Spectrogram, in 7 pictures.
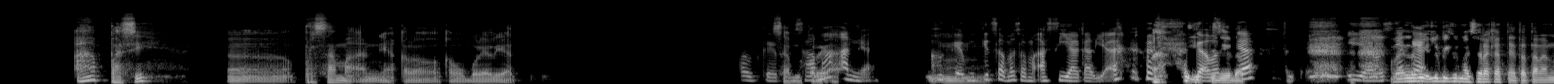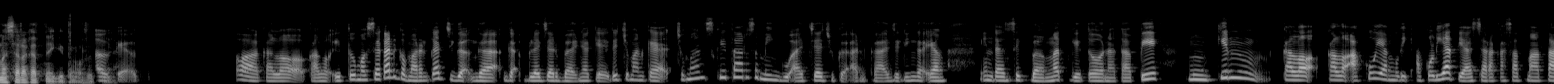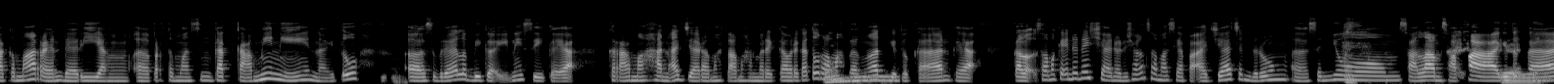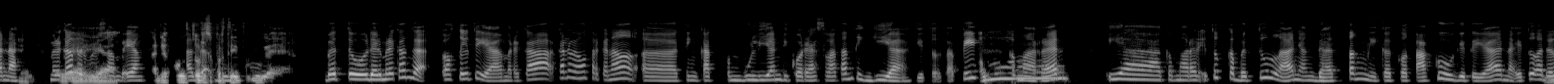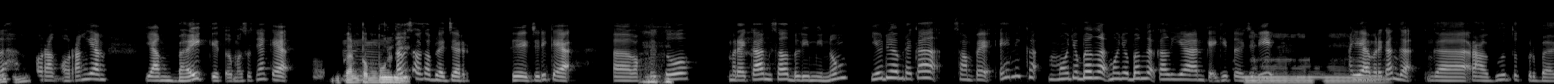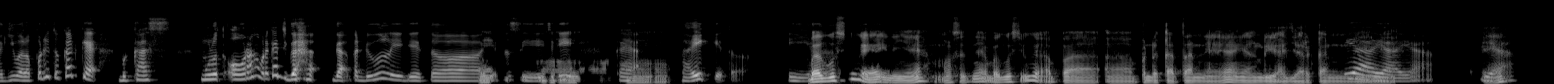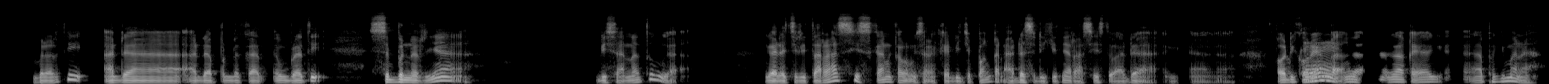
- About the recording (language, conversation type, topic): Indonesian, podcast, Apa pengalaman belajar yang paling berkesan dalam hidupmu?
- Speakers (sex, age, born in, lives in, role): female, 25-29, Indonesia, Indonesia, guest; male, 40-44, Indonesia, Indonesia, host
- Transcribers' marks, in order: other background noise; chuckle; drawn out: "Oh"; chuckle; chuckle; drawn out: "Mhm"; laughing while speaking: "juga"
